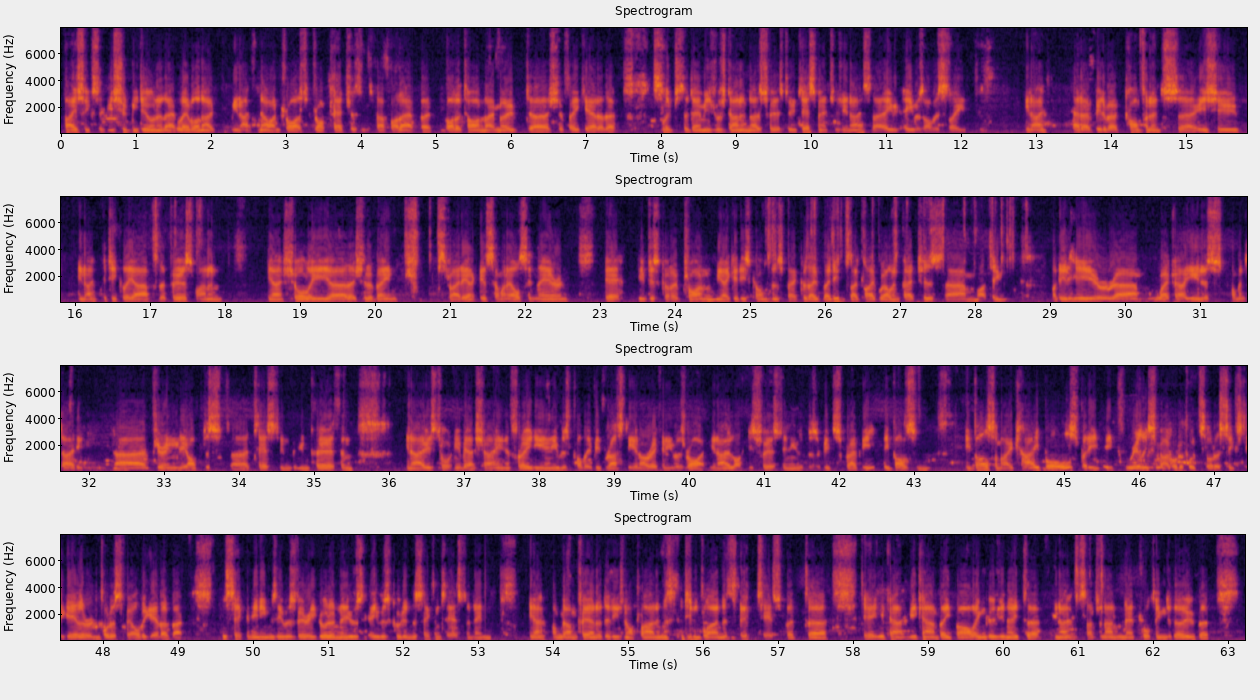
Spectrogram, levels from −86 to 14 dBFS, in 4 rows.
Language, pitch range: English, 110-125 Hz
